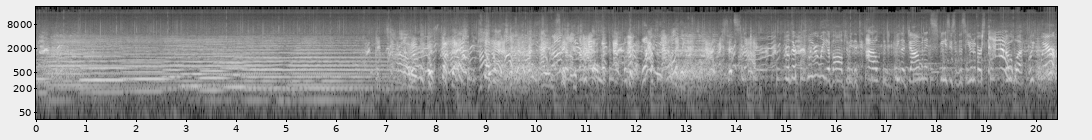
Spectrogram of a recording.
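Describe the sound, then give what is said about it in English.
A steady, droning tone gives way to a loud chorus of chickens carrying spears on an island, clucking and squawking over one another, the busy chatter continuing without pause. “Chickens! With spears. Chickens with spears.”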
